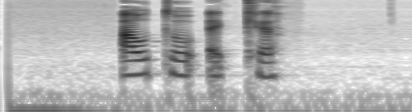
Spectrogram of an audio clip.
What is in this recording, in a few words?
car corner, spoken AU; PictureDictionary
